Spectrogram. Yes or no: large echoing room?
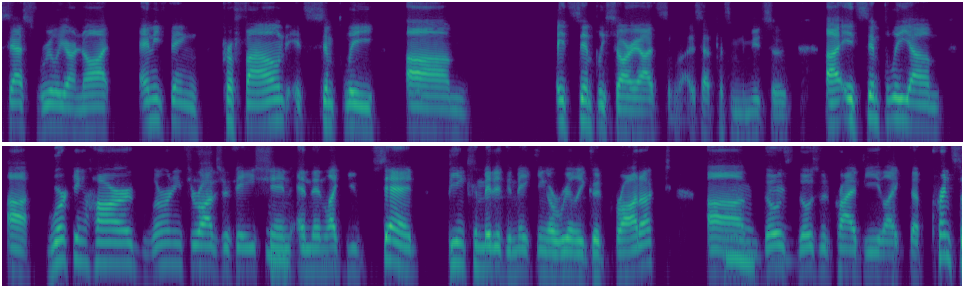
no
